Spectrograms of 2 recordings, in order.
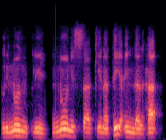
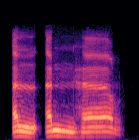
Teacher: Nun sukun menghadapi ha. Al-anhar, an dibaca jelas. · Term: idhar halqi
